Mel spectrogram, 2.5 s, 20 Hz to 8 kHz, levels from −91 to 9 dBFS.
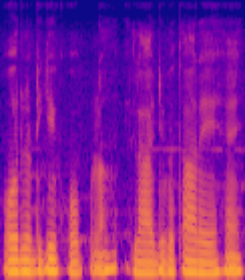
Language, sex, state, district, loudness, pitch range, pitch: Hindi, male, Uttar Pradesh, Saharanpur, -16 LUFS, 110-130 Hz, 120 Hz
